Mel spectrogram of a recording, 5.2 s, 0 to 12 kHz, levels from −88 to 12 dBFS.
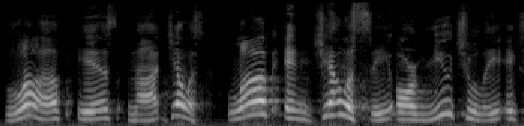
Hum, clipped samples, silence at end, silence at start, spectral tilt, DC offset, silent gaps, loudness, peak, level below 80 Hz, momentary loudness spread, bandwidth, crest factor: none; under 0.1%; 0.05 s; 0.05 s; -6 dB/octave; under 0.1%; none; -27 LUFS; -10 dBFS; -66 dBFS; 13 LU; 11 kHz; 18 dB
